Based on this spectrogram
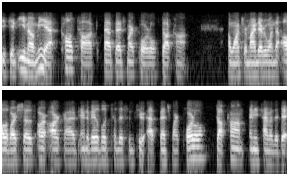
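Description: A man speaks fairly quickly in a plain, everyday voice. His pitch is medium and his intonation fairly even. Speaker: show announcer. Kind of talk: scripted announcement.

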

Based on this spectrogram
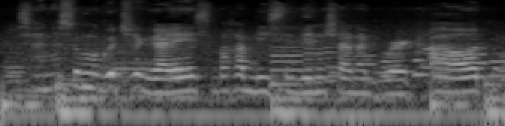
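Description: A woman talks at a fairly slow pace. Music plays clearly behind her. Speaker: vlogger. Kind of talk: casual vlog chat. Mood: playful, animated. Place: home room.

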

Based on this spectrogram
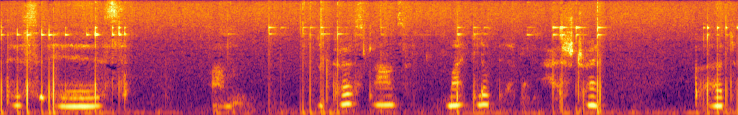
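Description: Soft-spoken and fairly high-pitched, a woman talks at a very slow pace in a flat monotone, with long, frequent pauses, big swings in loudness and noticeable background noise. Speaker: ASMR creator. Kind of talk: ASMR video. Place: home room. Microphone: earbuds.

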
